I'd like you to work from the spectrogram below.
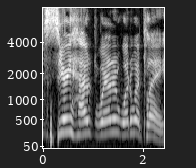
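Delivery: put-on slurred words. Demonstrating how to give the voice command, slurred words. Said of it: "Simply slur the words".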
